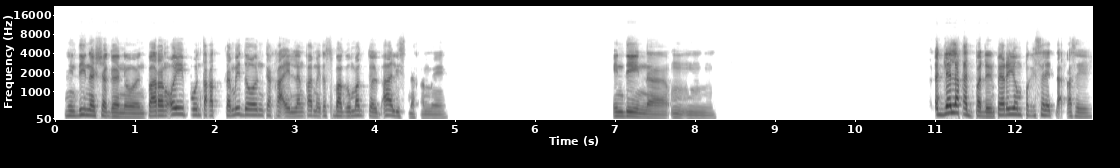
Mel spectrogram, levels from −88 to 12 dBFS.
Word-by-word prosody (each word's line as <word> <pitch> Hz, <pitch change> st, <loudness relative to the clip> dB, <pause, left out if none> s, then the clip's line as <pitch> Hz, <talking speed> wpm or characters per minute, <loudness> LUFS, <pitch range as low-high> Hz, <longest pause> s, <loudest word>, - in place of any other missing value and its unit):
Hindi 165 Hz, +4 st, -1 dB
na 180 Hz, -, +3 dB
siya 165 Hz, -, +1 dB
ganun 125 Hz, -4 st, -1 dB
parang, 165 Hz, +5 st, +3 dB
uy 215 Hz, +1 st, +2 dB
punta 195 Hz, -1 st, -4 dB
kat 170 Hz, 0 st, -6 dB
kami 185 Hz, +6 st, -1 dB
dun 190 Hz, -3 st, -2 dB
kakain 160 Hz, -4 st, -2 dB
lang 145 Hz, +1 st, -5 dB
kami 160 Hz, -2 st, -6 dB
tapos 160 Hz, 0 st, -11 dB
bago 155 Hz, -2 st, 0 dB
mag 170 Hz, +2 st, -4 dB
12:00 140 Hz, -, -5 dB
aalis 155 Hz, -5 st, -2 dB
na 115 Hz, -, -14 dB
kami. 105 Hz, -1 st, -12 dB, 2.1 s
Hindi 145 Hz, 0 st, +3 dB
na, 105 Hz, -5 st, -4 dB
mm. 95 Hz, -5 st, -12 dB, 2.7 s
Naglalakad 215 Hz, -2 st, +6 dB
pa 160 Hz, -, +4 dB
din 140 Hz, 0 st, 0 dB
pero 195 Hz, +1 st, +3 dB
'yung 205 Hz, -1 st, +1 dB
pagsasalita 170 Hz, 0 st, -5 dB
kasi 140 Hz, -3 st, -7 dB
155 Hz, 140 wpm, -24 LUFS, 130-180 Hz, 2.7 s, Naglalakad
